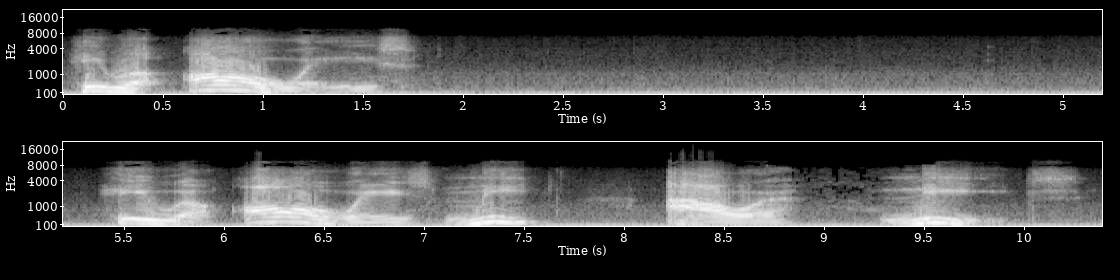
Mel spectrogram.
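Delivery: "always" drawn out slowly, weight on it; emphatic. Real, not acted. Preacher emphasizes God's promise to congregation, slow and emphatic. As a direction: stretch "always", then set "needs" apart. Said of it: "I need to emphasize".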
